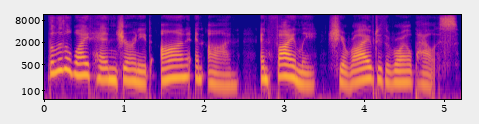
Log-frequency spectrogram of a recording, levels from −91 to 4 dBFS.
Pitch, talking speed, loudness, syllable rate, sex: 200 Hz, 185 wpm, -19 LUFS, 5.5 syllables/s, female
